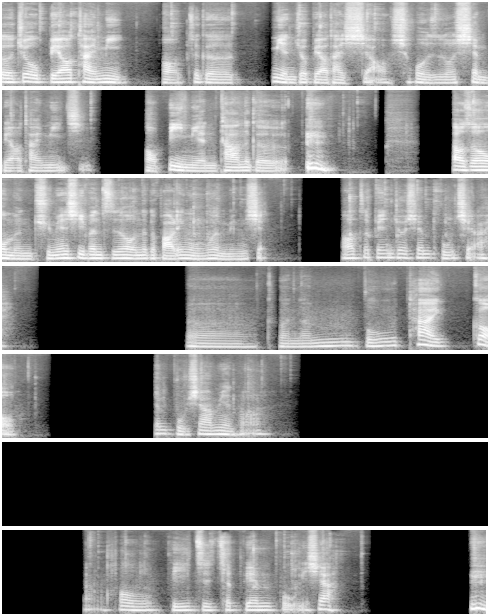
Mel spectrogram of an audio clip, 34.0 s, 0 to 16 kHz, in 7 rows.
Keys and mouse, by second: 0.6 shift+middle click, 1.5 click, 3.6 click, 4.3 click, 6.0 shift+middle click, 8.3 middle click, 9.5-10.4 middle drag, 10.7 shift+middle drag, 11.6 2, 12.0 click, 12.5 shift+click, 13.0 f, 14.1 f, 15.8-19.3 middle drag, 19.9-20.3 middle drag, 20.7 shift+middle drag, 21.6 2, 22.1 click, 22.8 shift+click, 23.2 f, 23.6 click, 23.9 f, 24.9 ctrl+z, 26.0 f, 26.3 middle drag, 27.3 click, 27.7 shift+click, 27.9 f, 28.6-29.3 middle drag, 30.0 click, 30.3 shift+middle drag, 31.5 f, 32.4 shift+click, 32.9 f, 33.2-33.7 middle drag.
